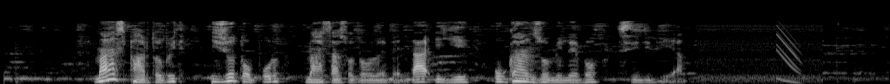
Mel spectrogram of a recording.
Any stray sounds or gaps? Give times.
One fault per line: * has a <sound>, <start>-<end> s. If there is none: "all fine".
* has a chirp, 7.8-8.0 s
